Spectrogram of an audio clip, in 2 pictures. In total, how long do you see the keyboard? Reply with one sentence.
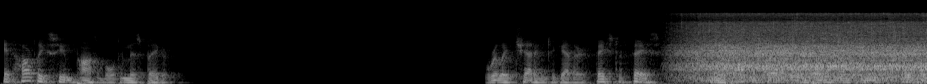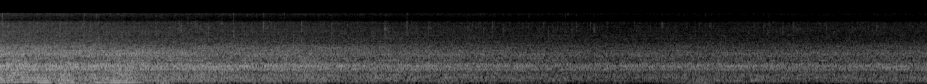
The keyboard can't be heard in this clip.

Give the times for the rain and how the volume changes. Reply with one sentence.
You can hear the rain from 6.6 to 18.4 s, getting quieter.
